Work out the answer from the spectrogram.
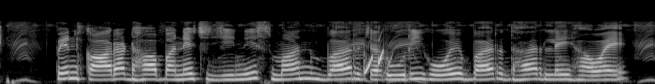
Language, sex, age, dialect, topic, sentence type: Chhattisgarhi, female, 60-100, Eastern, banking, statement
